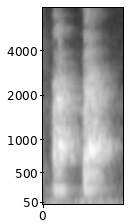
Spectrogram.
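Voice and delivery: two loud, sharp hits; explosive double punch noise; imitated punch sounds. Fool runs up on storyteller, loud imitated double punch.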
